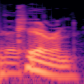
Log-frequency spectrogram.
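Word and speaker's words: Ciarán: Charon Hines, I hope I'm pronouncing his name correctly. – Kieran.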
